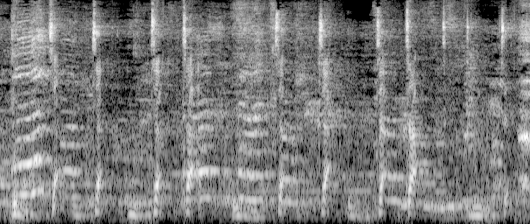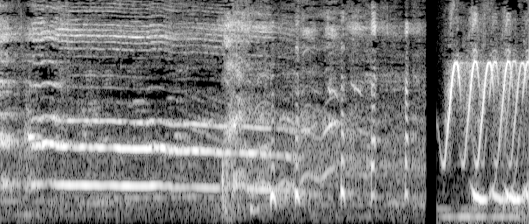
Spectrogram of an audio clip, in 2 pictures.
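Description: A run of short, sharp clucks gives way to a long drawn-out rooster crow, loud, ending with a quick springy warble.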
